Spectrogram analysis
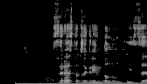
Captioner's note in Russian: птички щебечут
